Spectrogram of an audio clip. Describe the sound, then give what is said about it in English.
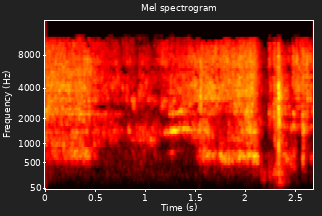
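Water hisses steadily as dishes are washed in a kitchen sink, with rubbing and scrubbing over the flow and a brief sharper splash or clink near the end. “Let's see if I can get the dishes done before that.”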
